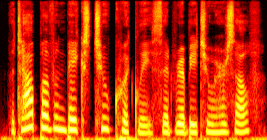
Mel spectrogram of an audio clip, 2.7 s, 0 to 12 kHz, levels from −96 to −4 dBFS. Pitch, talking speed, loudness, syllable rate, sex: 225 Hz, 225 wpm, -18 LUFS, 6.2 syllables/s, female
